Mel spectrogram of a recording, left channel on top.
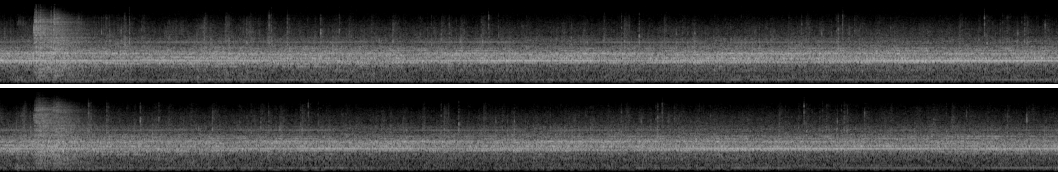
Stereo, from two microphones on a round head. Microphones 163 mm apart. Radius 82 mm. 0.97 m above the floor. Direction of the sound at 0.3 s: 30° left (ahead or behind).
